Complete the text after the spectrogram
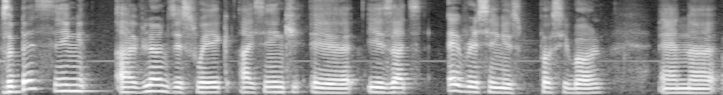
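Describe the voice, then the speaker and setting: A man in his twenties from France, a producer answering interview questions carefully and pausing to find his words. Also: a little high, steady tone, clear, resonant tone. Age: 20s.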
